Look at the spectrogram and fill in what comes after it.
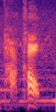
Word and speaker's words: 高雄: 啊，竹子呢，原住民语叫做塔靠，哦，后来汉人就称这里叫做打狗山。日本人也取它的谐音叫高雄塔靠，因为高雄这两个字啊，日语发音就是塔靠。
